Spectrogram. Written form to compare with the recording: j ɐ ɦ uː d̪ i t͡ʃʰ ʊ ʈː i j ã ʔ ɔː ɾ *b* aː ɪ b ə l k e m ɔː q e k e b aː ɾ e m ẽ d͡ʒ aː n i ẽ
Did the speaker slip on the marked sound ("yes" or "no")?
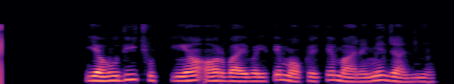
no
